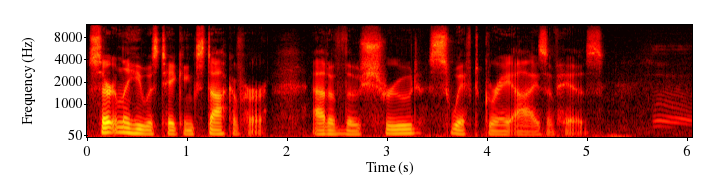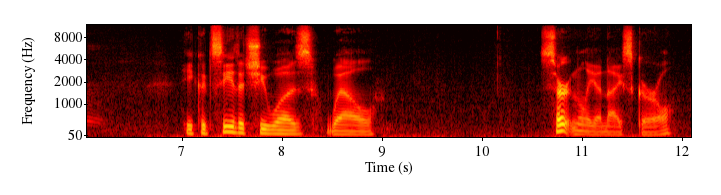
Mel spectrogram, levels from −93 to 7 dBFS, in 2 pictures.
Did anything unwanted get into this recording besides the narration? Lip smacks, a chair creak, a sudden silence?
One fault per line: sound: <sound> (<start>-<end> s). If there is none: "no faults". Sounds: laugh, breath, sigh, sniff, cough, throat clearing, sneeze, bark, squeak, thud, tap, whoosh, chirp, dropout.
sound: sigh (5.5-6.5 s)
